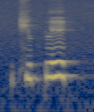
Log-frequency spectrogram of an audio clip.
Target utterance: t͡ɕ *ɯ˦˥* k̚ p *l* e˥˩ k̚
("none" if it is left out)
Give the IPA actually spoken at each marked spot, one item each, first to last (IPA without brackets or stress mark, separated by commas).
ɯ˦˥, l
